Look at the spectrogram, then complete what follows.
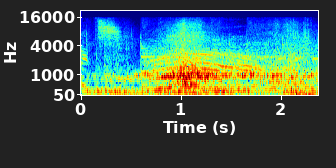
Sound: roaring

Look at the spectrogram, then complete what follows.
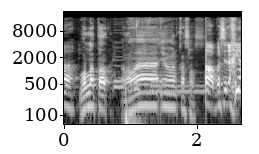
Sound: nasally

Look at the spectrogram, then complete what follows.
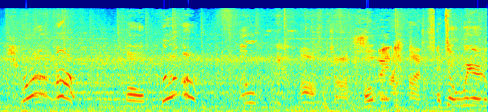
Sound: muffled shouting

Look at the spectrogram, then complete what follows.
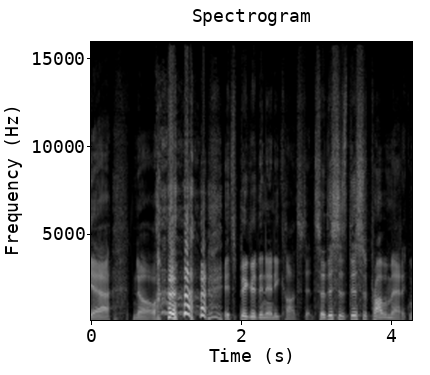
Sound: laugh

